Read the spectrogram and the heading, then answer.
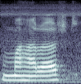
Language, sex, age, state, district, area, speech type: Santali, male, 30-45, Jharkhand, Seraikela Kharsawan, rural, spontaneous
